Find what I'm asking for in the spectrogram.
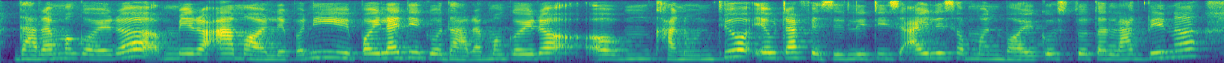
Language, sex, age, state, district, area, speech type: Nepali, female, 30-45, West Bengal, Kalimpong, rural, spontaneous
